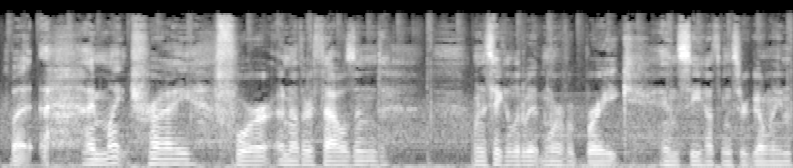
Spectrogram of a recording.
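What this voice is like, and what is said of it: Tired, out-of-it sounding voice. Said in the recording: “My brain is kind of toasty, and I'm kind of crispy at the moment, which I'm sure you can hear in my voice. I feel like I sound really out of it.”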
